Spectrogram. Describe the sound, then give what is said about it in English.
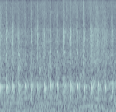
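A prize wheel spins during a giveaway, producing a fast, even run of ticks over a continuous rumbling noise throughout. “As we spin the prize wheel, round and round she goes.”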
